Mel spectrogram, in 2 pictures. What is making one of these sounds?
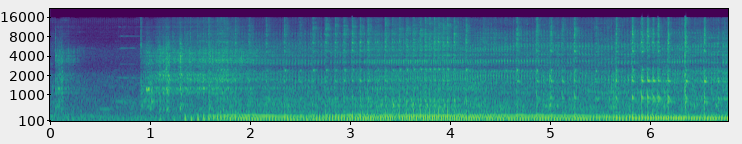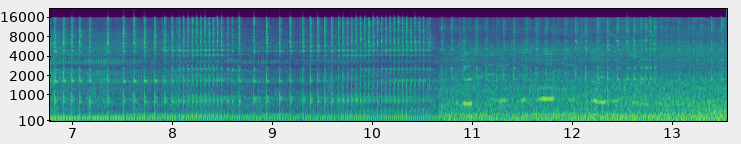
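A small motorbike engine putters and hums steadily.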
